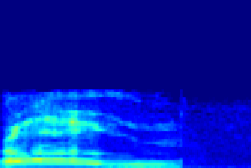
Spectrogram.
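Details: Pet cat's single meow, about one second long, starting bright and loud and then holding a level tone that fades slightly before cutting off, with faint low room noise afterwards.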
